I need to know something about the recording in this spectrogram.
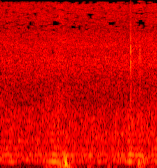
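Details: Honeybees swarm around a very large nest hanging from a tree in a palm garden, a low droning hum with soft clicks and a brief knock midway.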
